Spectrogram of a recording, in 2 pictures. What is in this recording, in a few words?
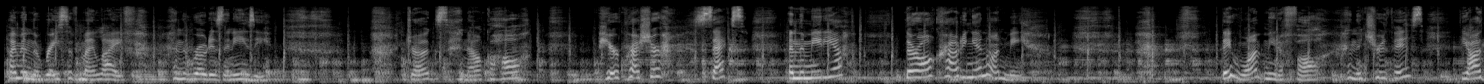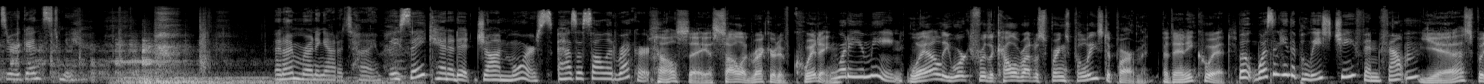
Commercial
